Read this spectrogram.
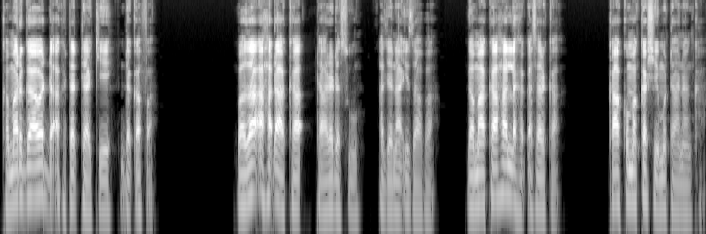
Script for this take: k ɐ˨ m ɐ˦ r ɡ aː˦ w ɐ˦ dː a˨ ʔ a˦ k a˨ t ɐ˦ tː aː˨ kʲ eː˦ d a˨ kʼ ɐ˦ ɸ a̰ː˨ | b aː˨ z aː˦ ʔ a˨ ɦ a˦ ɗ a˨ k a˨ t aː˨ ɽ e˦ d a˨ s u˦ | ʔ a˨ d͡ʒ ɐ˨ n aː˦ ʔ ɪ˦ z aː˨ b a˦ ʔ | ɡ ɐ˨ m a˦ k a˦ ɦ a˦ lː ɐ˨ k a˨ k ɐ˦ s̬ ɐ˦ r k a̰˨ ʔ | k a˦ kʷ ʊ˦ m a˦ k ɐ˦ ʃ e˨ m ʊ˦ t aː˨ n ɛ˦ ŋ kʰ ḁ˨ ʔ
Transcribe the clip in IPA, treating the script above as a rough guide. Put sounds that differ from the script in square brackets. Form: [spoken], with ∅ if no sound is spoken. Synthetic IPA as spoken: k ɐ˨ m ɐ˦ r ɡ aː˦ w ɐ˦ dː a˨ ʔ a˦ k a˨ t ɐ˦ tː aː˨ kʲ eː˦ d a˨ kʼ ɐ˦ ɸ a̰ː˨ | b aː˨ z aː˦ ʔ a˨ ɦ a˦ ɗ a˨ k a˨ t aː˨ ɽ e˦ d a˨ s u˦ | ʔ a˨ d͡ʒ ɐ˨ n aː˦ ʔ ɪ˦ z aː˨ b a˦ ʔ | ɡ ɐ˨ m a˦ k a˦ ɦ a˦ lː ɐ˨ k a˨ [kʼ] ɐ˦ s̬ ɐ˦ r k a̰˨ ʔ | k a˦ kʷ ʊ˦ m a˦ k ɐ˦ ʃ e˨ m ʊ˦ t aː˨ n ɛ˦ ŋ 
